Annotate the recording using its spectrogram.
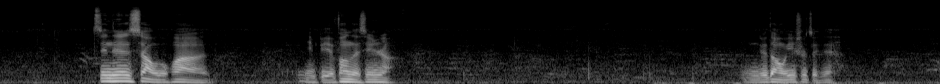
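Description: A young man speaks calmly from close by.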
